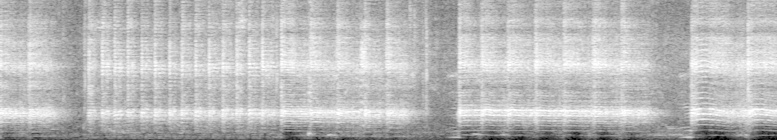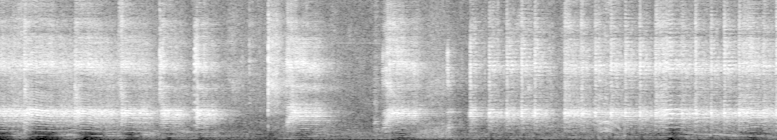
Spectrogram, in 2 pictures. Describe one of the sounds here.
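A man blows a duck call in a fast series of loud, rapid quacks that echo in a large hall.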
